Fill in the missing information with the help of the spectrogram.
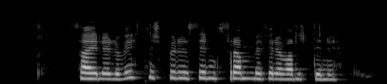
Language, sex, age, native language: Icelandic, female, 18-19, Icelandic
